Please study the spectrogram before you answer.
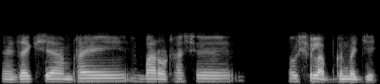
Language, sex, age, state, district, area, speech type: Bodo, male, 18-30, Assam, Chirang, rural, conversation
